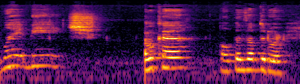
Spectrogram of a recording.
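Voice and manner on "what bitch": mock bitch. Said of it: "You said".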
